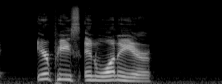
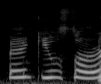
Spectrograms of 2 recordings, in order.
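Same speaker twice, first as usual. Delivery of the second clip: tiny, soft, high voice; poor little woman; 7 semitones higher, 10 dB quieter, slower than usual. Retold or imitated. Cashier thanks the customer who stood up for her, poor little woman. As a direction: thank him meekly in a high, hushed voice. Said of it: "the woman who's cashing me out goes".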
